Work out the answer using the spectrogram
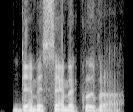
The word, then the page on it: demisemiquaver: British English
